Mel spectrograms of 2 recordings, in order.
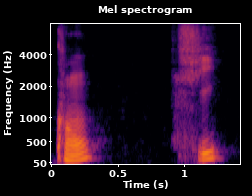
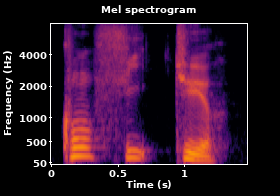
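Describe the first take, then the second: First: "Confiture" very slowly, a pause after each syllable. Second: "confiture" slowly, lightly split but close together; measured syllables. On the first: Teacher counting syllables for a pupil, "Confiture" syllable by syllable. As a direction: split "Confiture" into con, fi, ture. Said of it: "Combien de syllabes entends-tu". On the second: Teacher naming the pictured word, "confiture" in measured syllables. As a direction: say "confiture" carefully as con-fi-ture with brief breaks. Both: Shown as a demonstration.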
